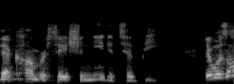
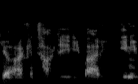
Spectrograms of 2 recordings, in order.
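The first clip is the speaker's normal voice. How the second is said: fast, unvoiced whisper. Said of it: "sometimes I'm like".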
